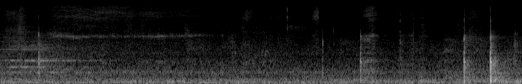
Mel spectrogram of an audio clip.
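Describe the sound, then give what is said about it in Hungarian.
Pen drawing a loop on a board while a lecturer sketches a current-carrying wire loop, heard as faint, soft scratching strokes with a few sharper ticks near the end. “Az egyszerűség kedvéért én hurkot rajzolok.”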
